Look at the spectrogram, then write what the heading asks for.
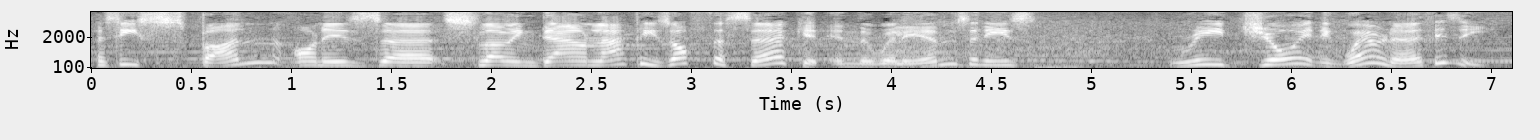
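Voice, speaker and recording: High-pitched male motorsport commentator. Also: expressive, moderate pace, background noise. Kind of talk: live race session commentary.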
